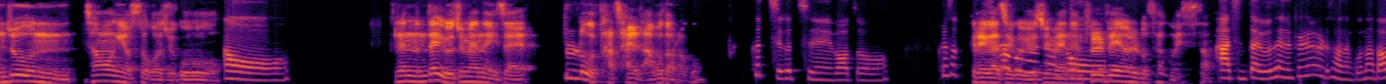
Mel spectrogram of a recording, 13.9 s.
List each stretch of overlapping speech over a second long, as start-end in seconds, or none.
9.7-11.1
